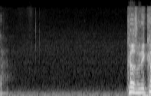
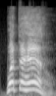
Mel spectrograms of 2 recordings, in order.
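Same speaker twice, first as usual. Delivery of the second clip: high, loud, stunned What the hell; loud disbelief; 9 semitones higher, 5 dB louder than usual. Real, not acted. Host repeating it, higher and louder in disbelief. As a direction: throw up your hands in shock.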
